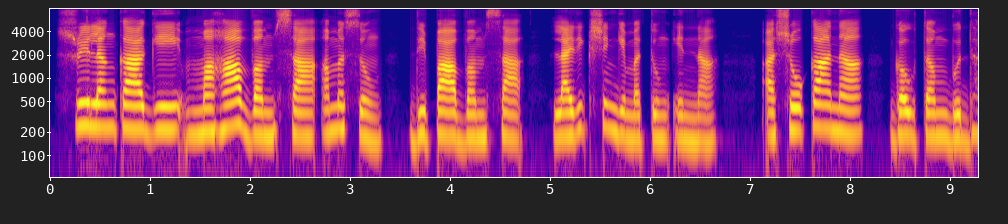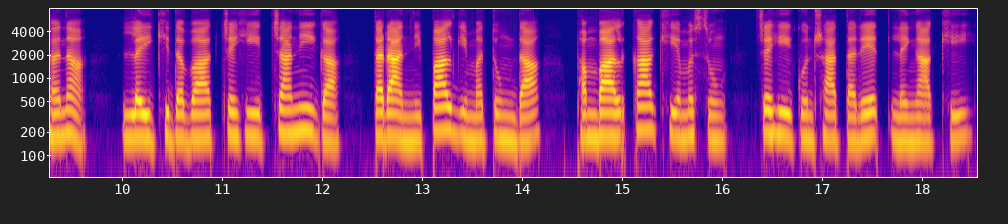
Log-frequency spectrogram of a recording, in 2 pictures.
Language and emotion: Manipuri, neutral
